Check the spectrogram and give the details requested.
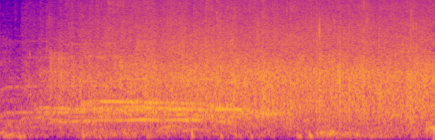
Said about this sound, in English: Okay, so this applause actually goes out to all of the chaos carriers, everyone that brought a postcard to someone else. So that was your applause as a thank you.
